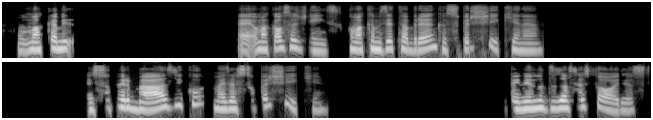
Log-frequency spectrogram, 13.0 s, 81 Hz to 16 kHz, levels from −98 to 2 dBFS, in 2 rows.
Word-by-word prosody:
uma 175 +3 +3
cami 200 -1 +2 1.7
É, - - -1
uma 190 0 +1
calça 210 +3 0
jeans 170 -6 -9 0.2
com 195 - -2
uma 175 -1 +4
camiseta 195 0 0
branca, 185 +4 -2
super 185 +3 -7
chique, 200 -3 -8
né. 165 0 -7 1.9
É 180 - -4
super 225 +5 +1
básico, 220 - +5
mas 195 -2 0
é 200 - +1
super 220 +6 -4
chique. 185 -8 -9 1.8
Dependendo 200 +2 +2
dos 200 +2 -2
acessórios. 200 -6 -1
195 Hz, 105 wpm, -23 LUFS, 180-215 Hz, 1.9 s, básico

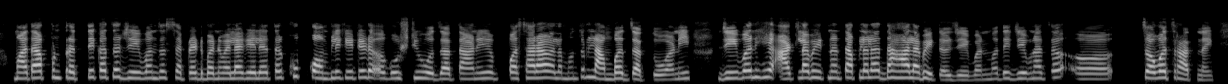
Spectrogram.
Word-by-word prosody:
मग 280 - +4
आता 290 +2 +6
आपण 310 +1 +2
प्रत्येकाचं 325 +4 0
जेवण 290 0 -3
जसं 305 0 -7
सेपरेट 270 -1 -1
बनवायला 270 +1 +1
गेलं 280 0 0
तर, 310 - -1
खूप 375 - -6
कॉम्प्लिकेटेड 300 +1 +1
अ, 320 - -2
गोष्टी 285 +1 -6
होत 280 -3 -2
जाता 255 0 +1
आणि 265 +3 -1 0.2
पसारा 295 +2 +4
याला 290 -2 -3
म्हणतो 270 +4 -12
लांबत 275 -2 +3
जातो 225 -2 0
आणि 265 +4 -2 0.3
जेवण 285 +4 +4
हे 335 - -4
8ला 285 +4 +5
भेटणार 300 -1 -3
तर - - +6
आपल्याला 315 +1 +2
10ला 305 -1 +5
भेटलं 250 -7 -2
जेवण. 215 +1 -6
मग - - -7
ते 285 - -2
जेवणाचं 275 +3 -4 0.2
अ, 250 0 -3 0.3
चवच 305 +1 +2
राहत 260 -5 +1
नाही. 210 -1 -5
280 Hz, 190 wpm, -22 LUFS, 265-305 Hz, 0.3 s, आता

